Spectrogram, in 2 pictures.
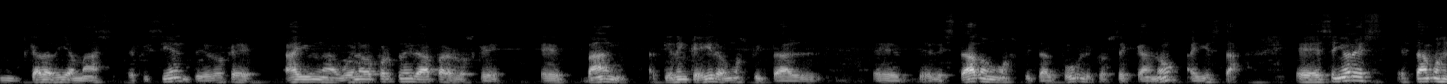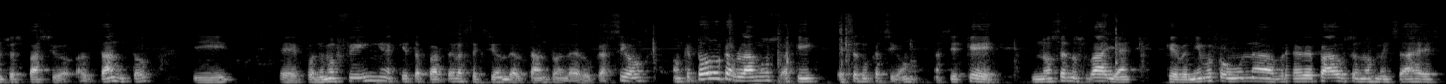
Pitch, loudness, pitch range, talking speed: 120 Hz, -25 LUFS, 105-145 Hz, 165 wpm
